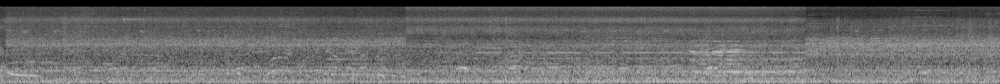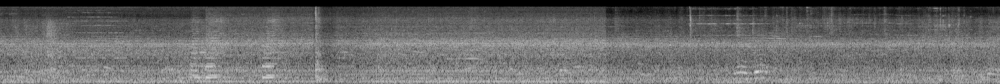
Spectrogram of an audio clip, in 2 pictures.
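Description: Busy street noise: a crowd of voices talking over running vehicle engines, with a steady low engine hum and occasional vehicle horns.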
